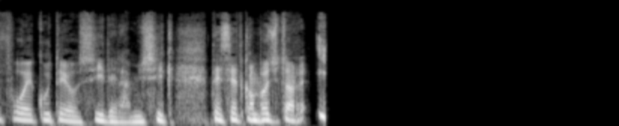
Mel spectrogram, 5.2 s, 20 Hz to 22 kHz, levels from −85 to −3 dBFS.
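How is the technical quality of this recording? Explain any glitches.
The recording has one fault: an audio dropout to silence that runs from 2.71 s to the end of the clip. Right after "musique de cet compositeur", the input signal was likely lost through a disconnected source, a broken link or an accidental mute, while the recorder kept writing silence. The speech stops abruptly mid-flow, and what follows is silence with no room tone. Everything said during those final seconds is missing.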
